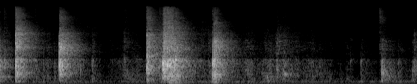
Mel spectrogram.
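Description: Cardboard door of an advent calendar box being pushed open and the small item inside rummaged out: a series of short scraping, tearing noises of card, the loudest about a second and a half in, with a sharp tap near the end.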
